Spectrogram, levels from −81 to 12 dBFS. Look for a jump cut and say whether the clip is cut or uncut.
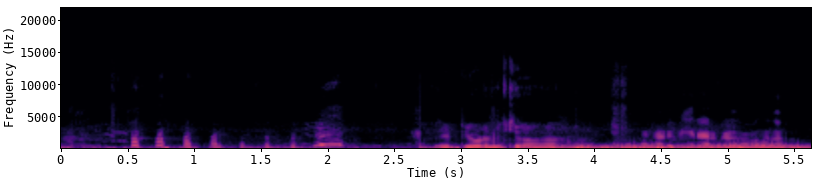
cut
